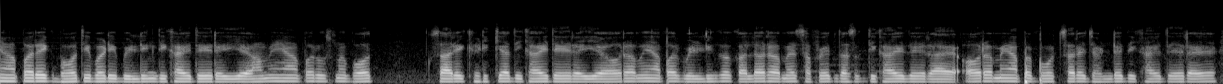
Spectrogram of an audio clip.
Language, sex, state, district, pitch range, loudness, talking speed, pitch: Hindi, male, Bihar, Kishanganj, 130-140 Hz, -17 LUFS, 215 wpm, 135 Hz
